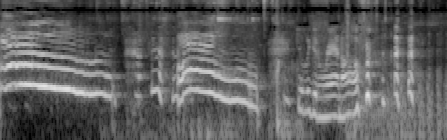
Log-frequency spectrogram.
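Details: Waking from sleep, Skipper the Boston Terrier opens with a falling howl, then gives looping, warbling rises and falls; broken, chattering vocal sounds fill the last seconds.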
